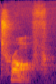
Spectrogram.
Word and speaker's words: trough: very detail-oriented or detail-oriented the next word is trough pronounced trough it's kind of off sound trough and a trough is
